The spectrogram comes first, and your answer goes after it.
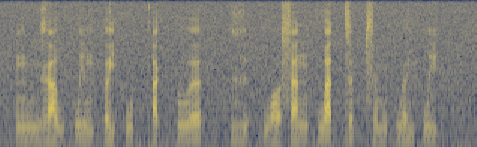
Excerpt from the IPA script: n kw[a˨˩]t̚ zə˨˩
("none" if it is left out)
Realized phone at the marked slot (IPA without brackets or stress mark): a˦˥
